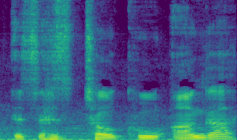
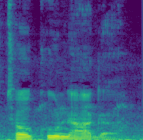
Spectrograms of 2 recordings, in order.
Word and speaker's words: Tokunaga: Now this tag has the name wrong. It says Tokuanga. His name is Tokunaga, and that is the actual name of this dendrobium.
